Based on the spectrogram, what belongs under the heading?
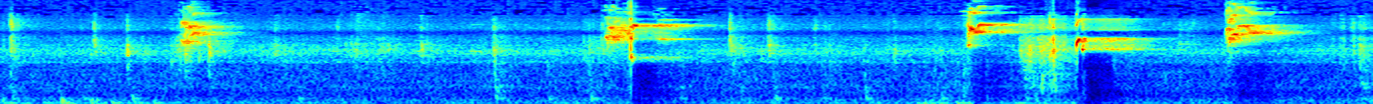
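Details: Lovebird kept as a pet, chirping in scattered bursts: thin, sharp, high notes, some faint and some louder, with brief gaps between them.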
